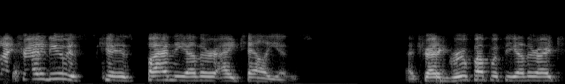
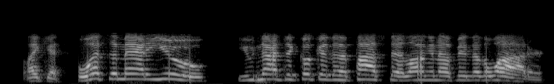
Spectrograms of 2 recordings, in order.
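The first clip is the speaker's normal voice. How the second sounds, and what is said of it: Put-on Italian accent. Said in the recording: “I start my Italian accent.”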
